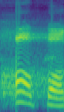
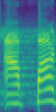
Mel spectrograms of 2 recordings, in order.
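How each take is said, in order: First: The vowels are rounded 'oh' sounds. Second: The vowels are open 'ah' sounds. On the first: This is how people speak in Surabaya. "di sana opo" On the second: This is how people speak locally. "Kalau di sini apa"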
